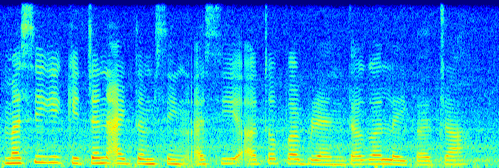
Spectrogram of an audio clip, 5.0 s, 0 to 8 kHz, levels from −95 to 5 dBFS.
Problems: constant background noise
